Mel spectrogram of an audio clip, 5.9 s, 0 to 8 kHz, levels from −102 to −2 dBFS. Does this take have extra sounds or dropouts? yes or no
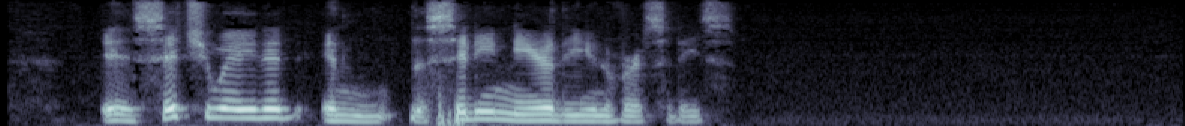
no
